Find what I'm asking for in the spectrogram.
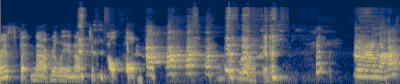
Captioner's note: laughter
